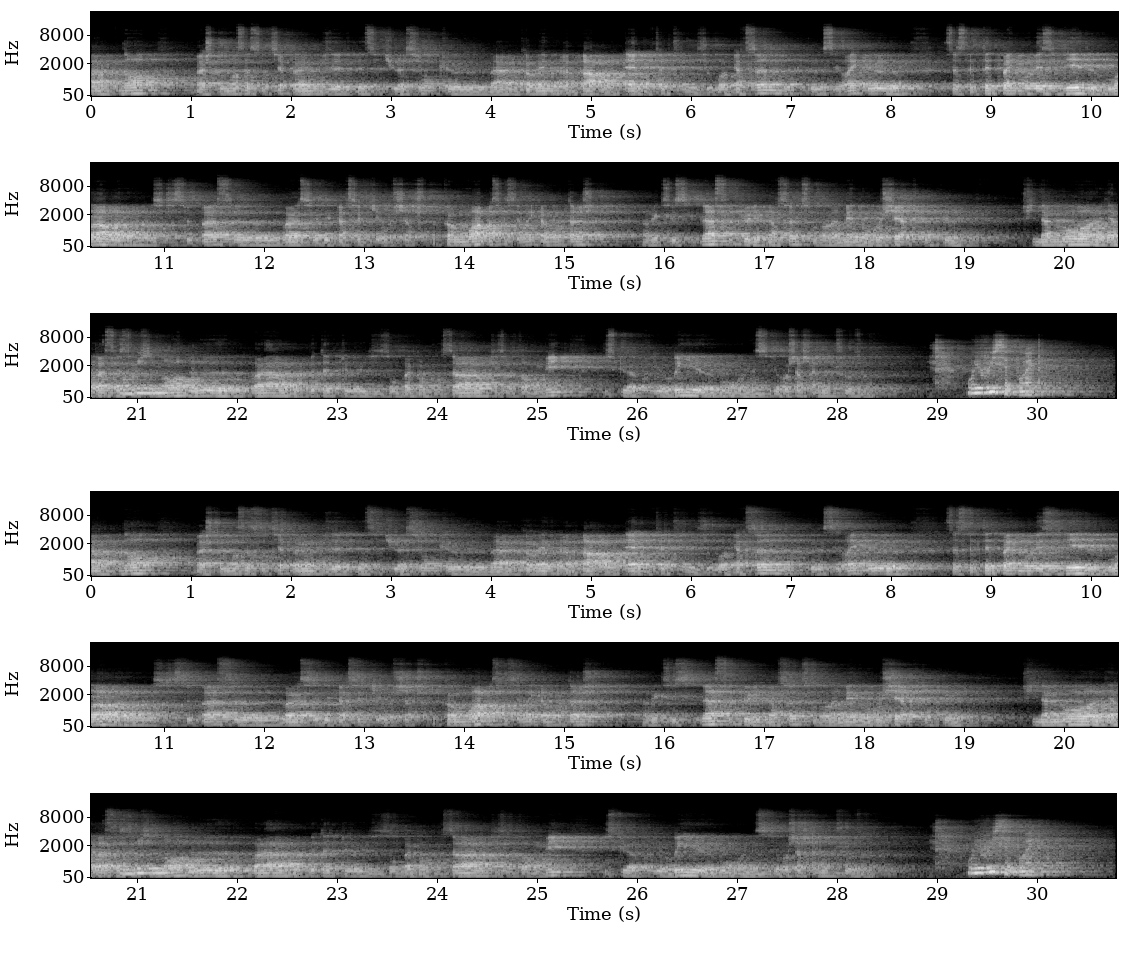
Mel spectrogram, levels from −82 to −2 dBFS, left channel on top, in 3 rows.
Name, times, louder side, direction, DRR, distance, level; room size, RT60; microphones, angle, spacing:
voice 1, 0.0-15.3 15.8-18.9 19.6-28.4, equal, 25° left, -4 dB, 2.8 m, -22 dB
voice 2, 28.9-30.0, left 1 dB, 45° left, 1 dB, 2.2 m, -19 dB
29.0 x 20.5 x 2.2 m, 2.2 s
head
